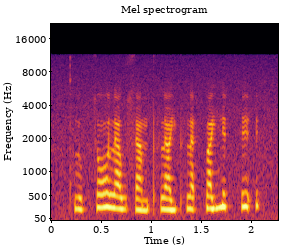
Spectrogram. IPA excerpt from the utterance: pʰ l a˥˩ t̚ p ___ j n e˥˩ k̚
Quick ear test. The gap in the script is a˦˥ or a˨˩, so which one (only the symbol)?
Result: a˦˥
